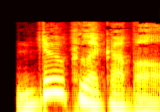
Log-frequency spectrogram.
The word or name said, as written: duplicatability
